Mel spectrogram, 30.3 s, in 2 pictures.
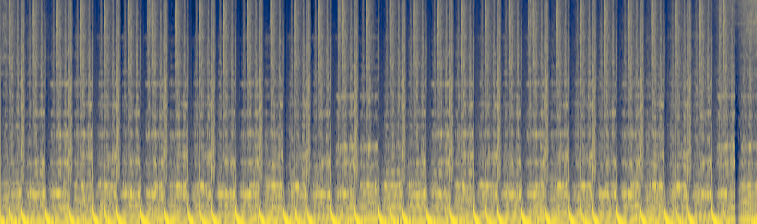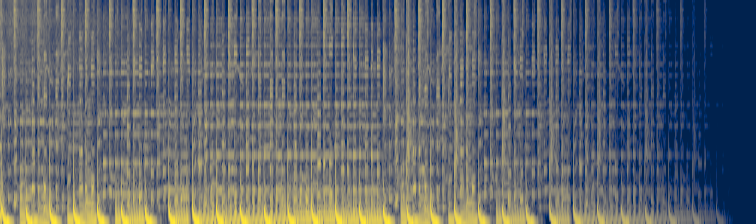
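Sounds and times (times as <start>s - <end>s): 
sultry stutter house music: 0.0s - 29.4s.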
